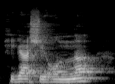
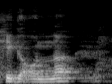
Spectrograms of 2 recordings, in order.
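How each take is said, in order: First: The name is said with the longer middle part, higashi. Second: The name is said with the shorter middle part, higa. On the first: "you can read it Higashi onna" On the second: "or Higa onna"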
